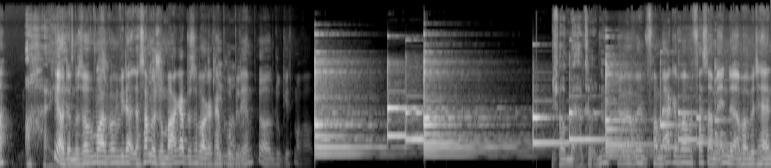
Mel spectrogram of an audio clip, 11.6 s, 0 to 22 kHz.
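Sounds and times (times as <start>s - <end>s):
speech: 0.0s - 4.7s, 6.4s - 6.6s, 8.3s - 11.5s
melodic electronic doorbell chiming: 4.8s - 7.1s, 8.0s - 11.4s.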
